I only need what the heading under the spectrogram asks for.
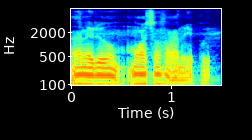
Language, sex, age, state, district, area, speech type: Malayalam, male, 60+, Kerala, Palakkad, urban, spontaneous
